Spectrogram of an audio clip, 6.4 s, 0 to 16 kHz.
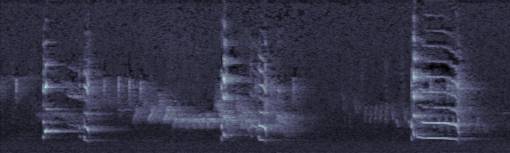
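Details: Black woodpeckers, a pair tending juveniles not yet strong enough to leave the nest, in a Trentino forest, Italy, late spring 2018; loud harsh calls with shrill tones around three seconds apart, plus a drawn-out scratchy note, over quiet woodland background.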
